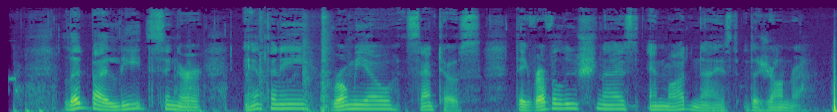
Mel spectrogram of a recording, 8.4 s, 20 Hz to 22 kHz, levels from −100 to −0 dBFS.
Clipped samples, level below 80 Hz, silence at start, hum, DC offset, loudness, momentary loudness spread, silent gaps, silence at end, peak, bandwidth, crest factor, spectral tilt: under 0.1%; -52 dBFS; 0.1 s; none; under 0.1%; -30 LUFS; 11 LU; none; 0 s; -6 dBFS; 16.5 kHz; 24 dB; -5 dB/octave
